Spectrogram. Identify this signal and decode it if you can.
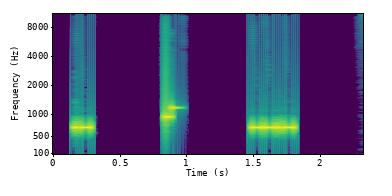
Morse code, heard as a keyed tone, about 50 wpm, 690 Hz. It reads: A Q
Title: Single Letter-Number - Rapid-Fire 50wpm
